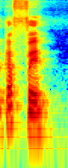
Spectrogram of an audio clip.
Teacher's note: como a tonicidade está no fé, ela é oxítona e ela termina com e.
